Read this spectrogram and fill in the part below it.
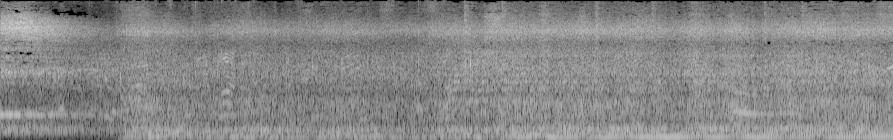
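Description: A large crowd murmurs and cheers in the stands.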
